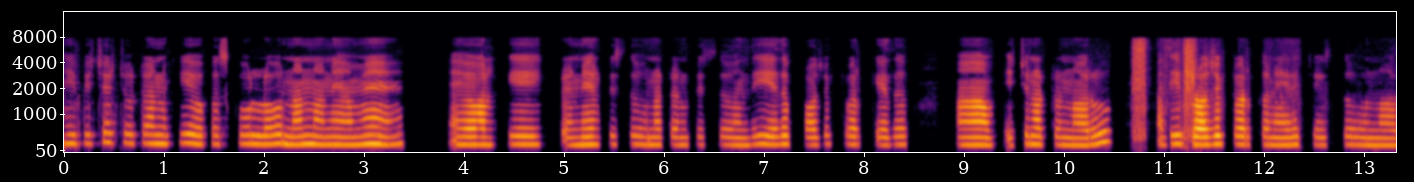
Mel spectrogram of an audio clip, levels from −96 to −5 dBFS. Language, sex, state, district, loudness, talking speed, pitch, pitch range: Telugu, female, Andhra Pradesh, Chittoor, -26 LUFS, 115 wpm, 210 Hz, 205-225 Hz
